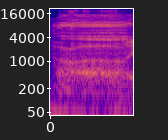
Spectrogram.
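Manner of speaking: breathless unvoiced oh; dying groan. Bloody man in crashed car, faint breathless oh. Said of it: "he's all bloody going like".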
